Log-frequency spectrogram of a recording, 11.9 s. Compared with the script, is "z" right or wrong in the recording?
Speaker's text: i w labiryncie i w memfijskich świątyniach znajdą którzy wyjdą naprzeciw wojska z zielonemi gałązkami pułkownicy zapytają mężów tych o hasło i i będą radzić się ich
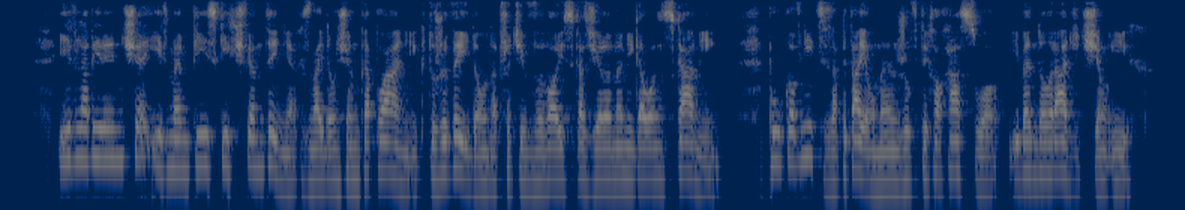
right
